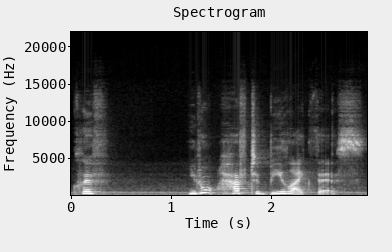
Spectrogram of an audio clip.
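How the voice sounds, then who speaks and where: A woman playing an earnest, idealistic female filmmaker in a staged play reading, speaking in a sincere, measured way. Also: fairly high pitch, animated, slightly rough, full character voice. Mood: hurt, pleading.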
